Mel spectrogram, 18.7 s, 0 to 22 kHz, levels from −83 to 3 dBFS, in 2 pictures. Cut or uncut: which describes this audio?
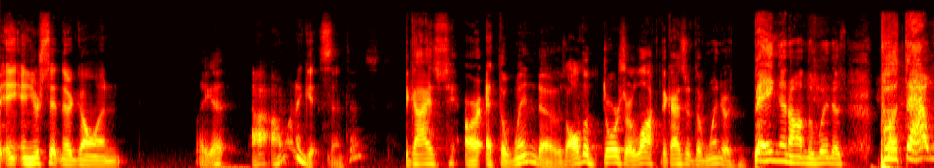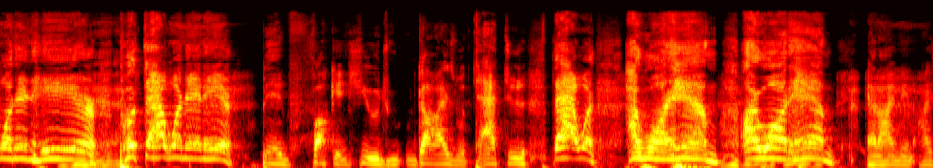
cut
